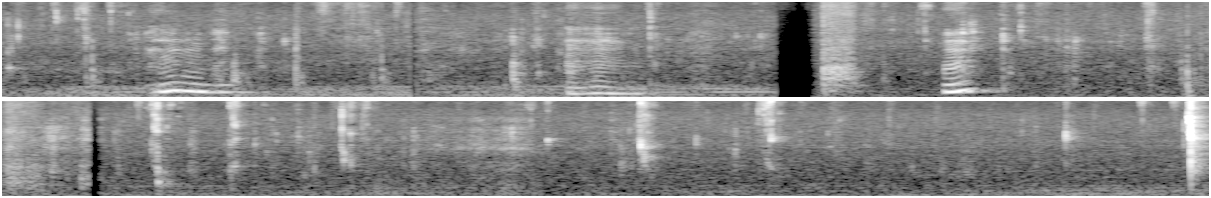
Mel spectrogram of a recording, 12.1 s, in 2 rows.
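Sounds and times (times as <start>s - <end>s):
faint wet chewing clicks: 6.7s - 12.0s.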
